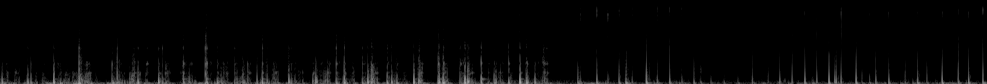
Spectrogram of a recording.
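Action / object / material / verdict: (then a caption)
tap / metal recorder microphone capsules / metal / none. Long glitter acrylic nails tap on the metal X/Y microphone capsule bodies of a Zoom recorder. The result is a rapid, irregular stream of gentle, dull, low-pitched taps with almost no ring. In the second half, the taps become sharper clicks.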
